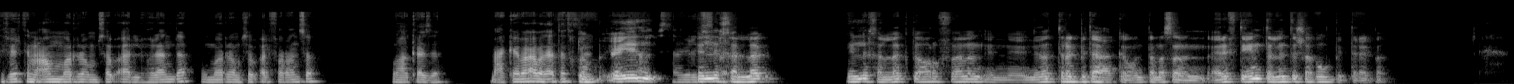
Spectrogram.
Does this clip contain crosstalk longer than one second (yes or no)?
yes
